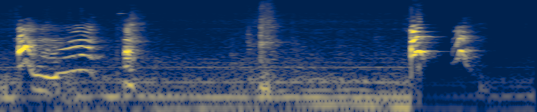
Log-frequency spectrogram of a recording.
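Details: Several dachshunds together in a box give short, high yelps and a bent, wavering whine, then sharp rising yips near the end, all over a low steady hum.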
